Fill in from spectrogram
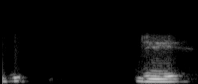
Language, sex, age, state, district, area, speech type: Urdu, male, 18-30, Delhi, Central Delhi, urban, conversation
